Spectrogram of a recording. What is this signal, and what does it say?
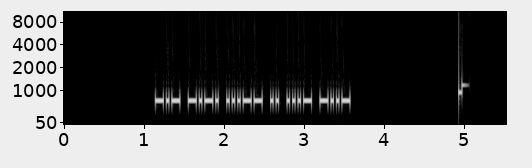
Morse code, heard as a keyed tone, about 34 wpm, 700 Hz. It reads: KC3IVX
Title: USA Call Signs - 6 Characters - 2x Character Spacing - 35wpm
